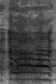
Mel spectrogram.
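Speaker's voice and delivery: short, loud mock yell; yelling parent. Parent losing it at the child, mock yell. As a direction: burst out with an imitated yell. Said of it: "소리 지르고 막".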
